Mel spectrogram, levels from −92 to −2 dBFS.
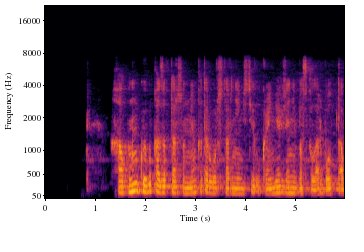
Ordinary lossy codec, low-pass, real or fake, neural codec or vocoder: none; none; real; none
